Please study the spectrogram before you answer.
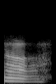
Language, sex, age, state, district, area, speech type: Maithili, male, 60+, Bihar, Saharsa, urban, conversation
